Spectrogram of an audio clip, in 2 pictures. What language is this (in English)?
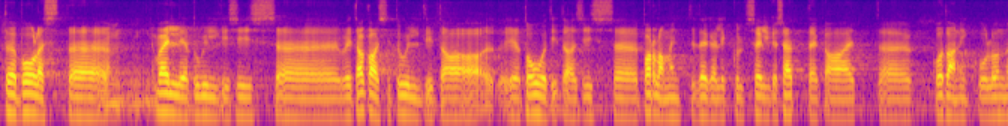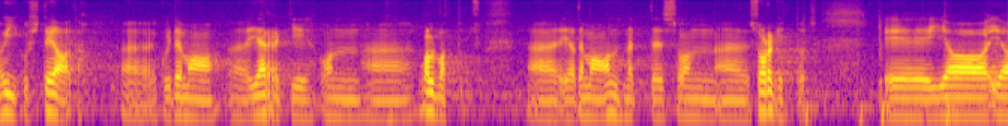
Estonian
